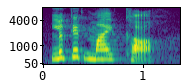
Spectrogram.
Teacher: Last റ് sound silent ആണ്, അല്ലെങ്കിൽ നമ്മൾ അതിന് സ്ട്രെസ്സ് കൊടുക്കില്ല, പ്രൊനൗൺസ് ചെയ്യാറില്ല.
